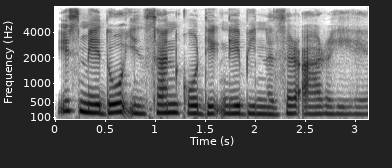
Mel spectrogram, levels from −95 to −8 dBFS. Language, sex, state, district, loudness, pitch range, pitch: Hindi, female, Arunachal Pradesh, Lower Dibang Valley, -17 LUFS, 190-220 Hz, 205 Hz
